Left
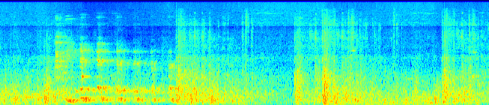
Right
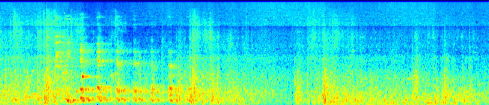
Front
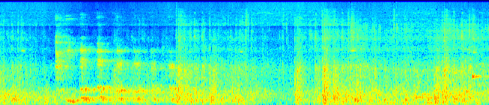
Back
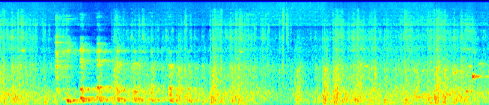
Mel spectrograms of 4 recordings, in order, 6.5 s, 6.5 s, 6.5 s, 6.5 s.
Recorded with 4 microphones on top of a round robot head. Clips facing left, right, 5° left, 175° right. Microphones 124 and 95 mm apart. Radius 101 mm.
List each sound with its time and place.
0.7 s a giggle: 140° right, 4.5 m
